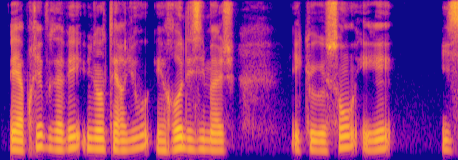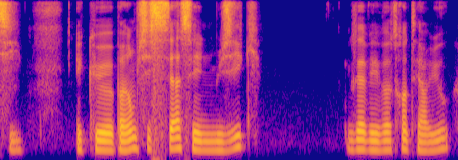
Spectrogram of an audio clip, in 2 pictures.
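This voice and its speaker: A man casually hosting a software tutorial, chatting along as he clicks and filling pauses with little "hop" and "voilà" sounds. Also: mid-range voice, no room sound. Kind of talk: casual screen-recorded tutorial.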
